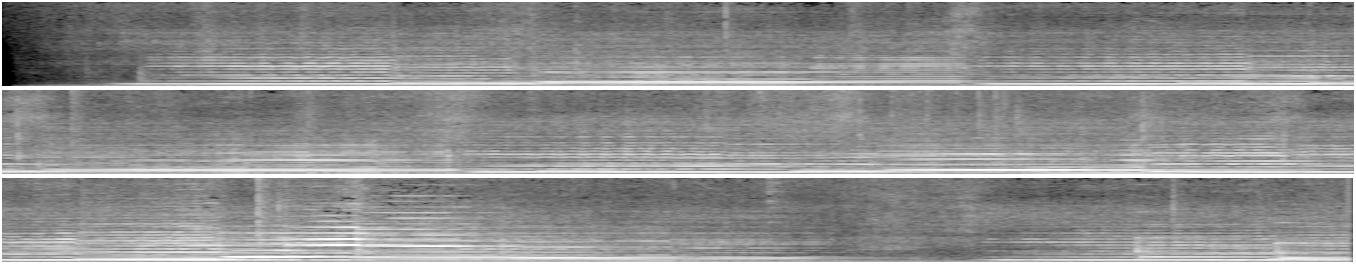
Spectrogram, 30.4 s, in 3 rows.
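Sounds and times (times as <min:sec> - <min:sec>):
musical trio: 0:00.5 - 0:30.3.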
